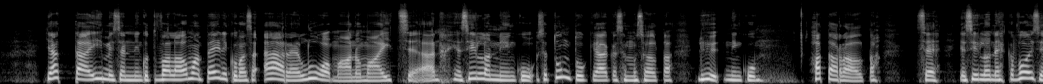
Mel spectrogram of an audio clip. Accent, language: native, Finnish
